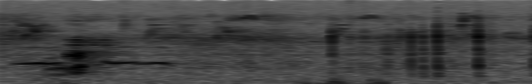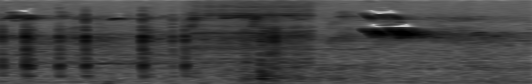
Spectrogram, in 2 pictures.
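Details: A pair of white-browed woodswallows (Artamus superciliosus) in a large open aviary, feeding on mealworms, give short, harsh chirps and clicks in a loose scatter, then a brief higher squeaky note near the end, over soft background hiss.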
